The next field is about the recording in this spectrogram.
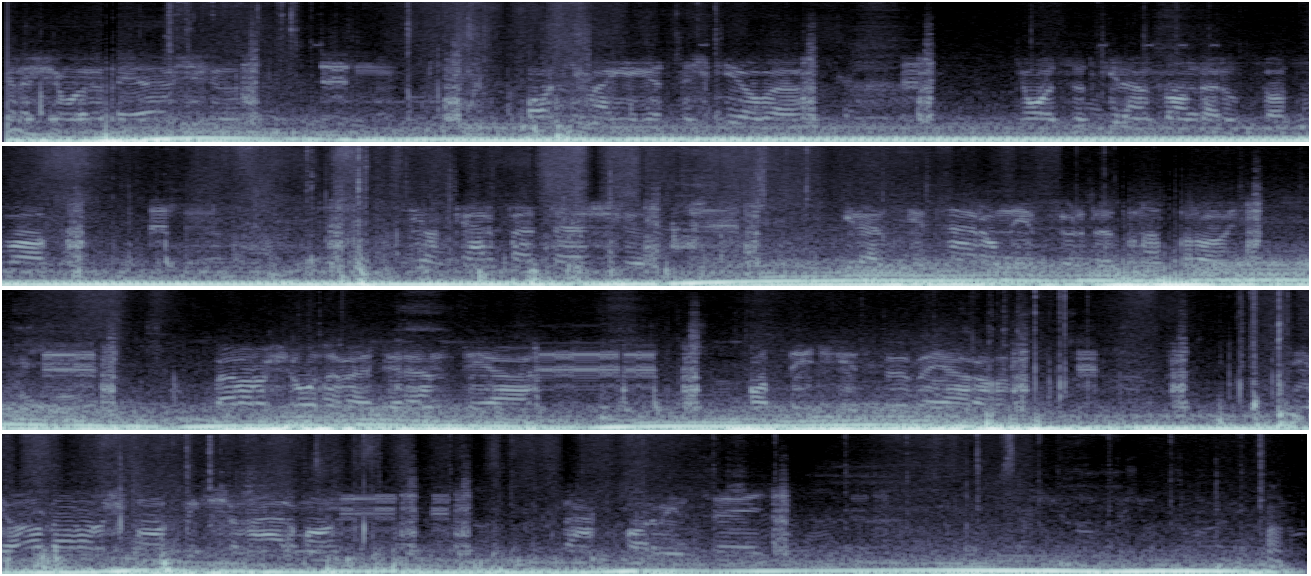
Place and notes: taxi message receiver, short
international city scapes and social ambiences
Magyarország, European Union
